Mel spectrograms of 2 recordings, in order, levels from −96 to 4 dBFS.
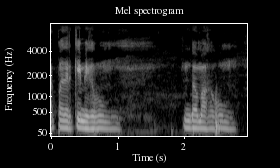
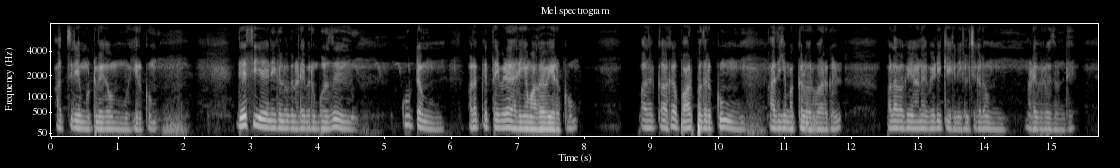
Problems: background sounds at intervals, low volume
